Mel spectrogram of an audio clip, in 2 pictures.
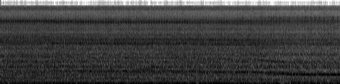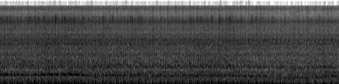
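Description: Motorcycle engine idling steadily while the air-fuel mixture screw is adjusted, a continuous loud mechanical drone with a pitch that slowly drifts lower in the middle, with no talk over it.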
